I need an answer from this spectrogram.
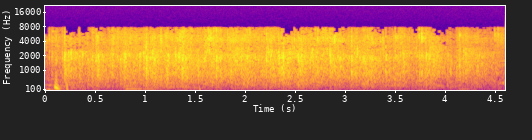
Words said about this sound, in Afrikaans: ek vat die hande klap hoor, enige tyd van die dag.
